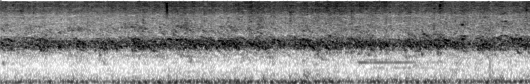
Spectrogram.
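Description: Chickens cluck and murmur continuously in a coop at night, a close, steady group chorus, with a constant high buzz of insects or ambience behind them.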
